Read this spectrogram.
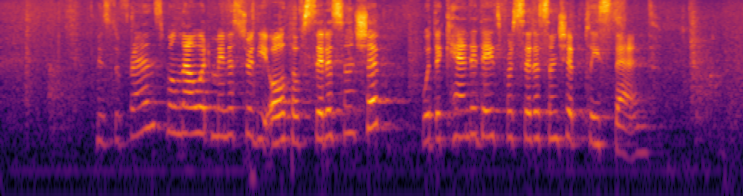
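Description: A woman sings through a microphone in an echoing hall.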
